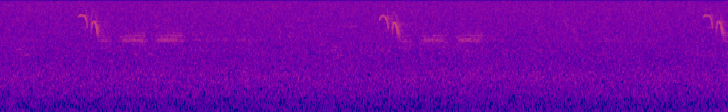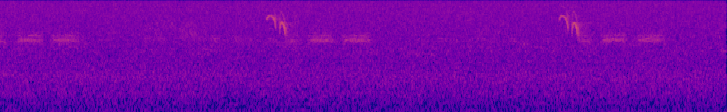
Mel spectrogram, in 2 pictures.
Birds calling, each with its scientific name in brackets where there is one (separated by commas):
Mountain Chickadee (Poecile gambeli), American Robin (Turdus migratorius)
